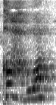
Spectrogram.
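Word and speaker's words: قهوة: Qahwa means coffee in Arabic, and it's not ka, it's qa. Qahwa. Qahwa. The difficulty is that you have to pronounce the ka guttural, qa, and after it you have to put a normal h, an aspirated ha sound. So imagine qahwa. That's a difficulty in the word coffee.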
